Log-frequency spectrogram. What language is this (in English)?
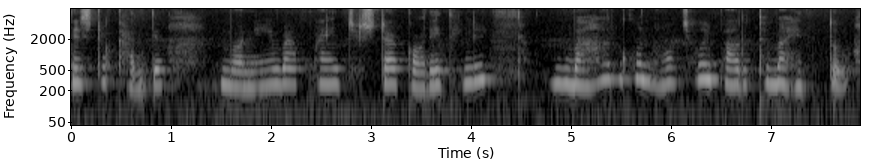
Odia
